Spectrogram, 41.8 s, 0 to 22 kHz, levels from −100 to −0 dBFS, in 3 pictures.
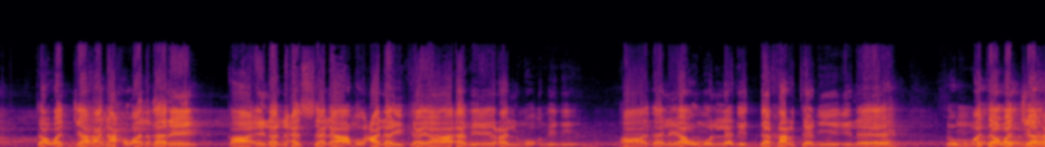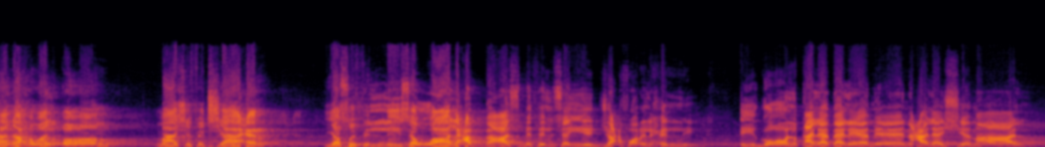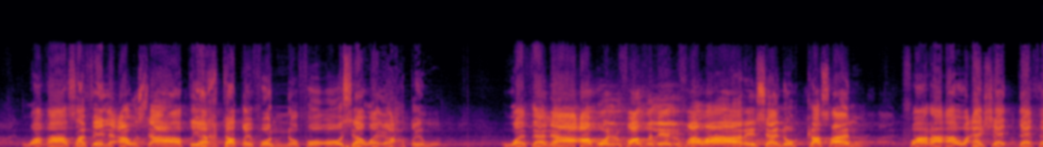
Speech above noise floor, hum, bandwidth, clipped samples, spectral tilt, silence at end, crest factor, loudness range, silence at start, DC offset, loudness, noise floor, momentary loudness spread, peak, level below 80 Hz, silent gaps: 27 dB; none; 16 kHz; under 0.1%; -2 dB/octave; 0 s; 20 dB; 6 LU; 0 s; under 0.1%; -25 LUFS; -53 dBFS; 11 LU; -8 dBFS; -56 dBFS; none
